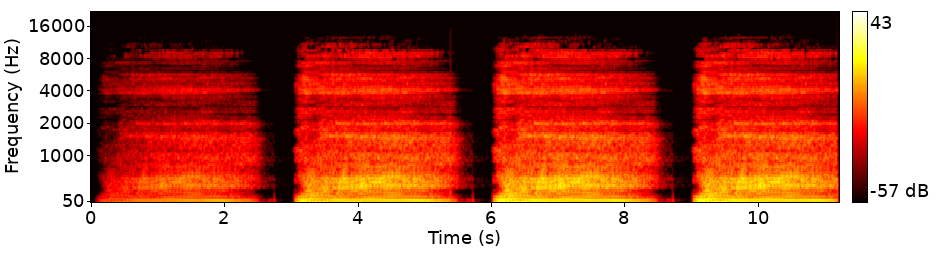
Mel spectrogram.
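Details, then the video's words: A happy tiger, recorded close up, purrs softly in long, deep, rumbling bursts, pausing briefly for breath between them. "HAPPY TIGER PURRING"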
